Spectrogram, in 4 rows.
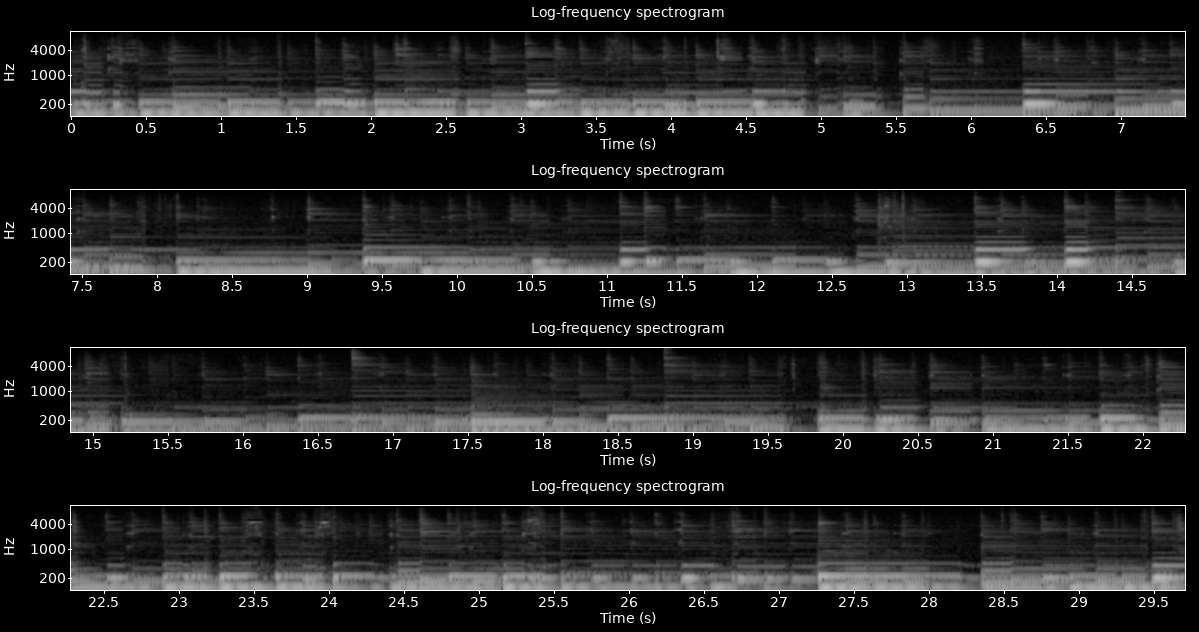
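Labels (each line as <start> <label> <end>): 0.0 Rhythmic pulling of acoustic guitar strings in a slow to medium tempo, creating a song. 29.7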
